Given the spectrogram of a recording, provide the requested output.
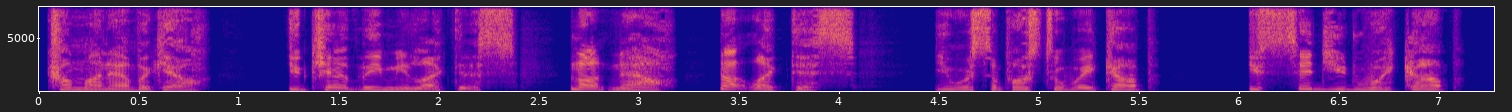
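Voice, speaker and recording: Man acting a desperate, grief-stricken man, voice pitched high. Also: normal speed, breathy edge, no room sound, clean studio sound. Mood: anguished pleading. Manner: screaming, pleading, breaking up with grief. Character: desperate grieving man, pleading with his unconscious lover.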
